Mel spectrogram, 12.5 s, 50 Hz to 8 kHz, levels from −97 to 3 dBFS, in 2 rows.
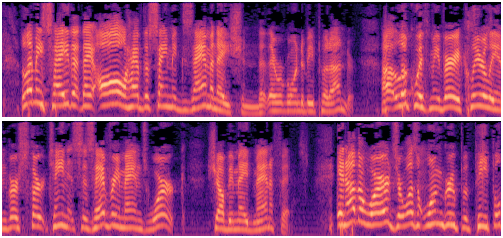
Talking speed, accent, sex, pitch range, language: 215 wpm, American, male, 210-275 Hz, English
